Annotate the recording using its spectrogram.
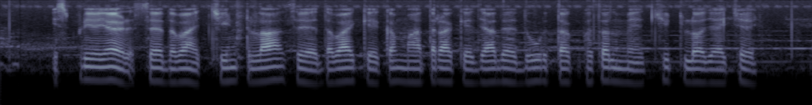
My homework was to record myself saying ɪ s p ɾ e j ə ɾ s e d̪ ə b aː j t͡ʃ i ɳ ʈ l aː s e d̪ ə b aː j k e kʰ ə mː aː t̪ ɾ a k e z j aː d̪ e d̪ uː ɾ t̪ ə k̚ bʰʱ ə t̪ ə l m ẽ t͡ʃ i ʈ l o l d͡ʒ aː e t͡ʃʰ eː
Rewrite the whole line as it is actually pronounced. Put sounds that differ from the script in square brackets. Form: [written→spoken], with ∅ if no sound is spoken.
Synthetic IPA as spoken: ɪ s p ɾ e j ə ɾ s e d̪ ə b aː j t͡ʃ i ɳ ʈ l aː s e d̪ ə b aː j k e [kʰ→k] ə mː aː t̪ ɾ a k e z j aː d̪ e d̪ uː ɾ t̪ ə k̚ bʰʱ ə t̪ ə l m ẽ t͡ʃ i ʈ l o [l→∅] d͡ʒ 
